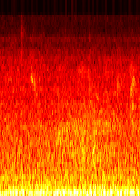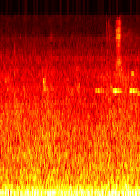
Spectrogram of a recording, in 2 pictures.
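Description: Outdoor background: a steady low hum under a light hiss, with a few faint, brief bird chirps.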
